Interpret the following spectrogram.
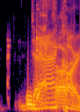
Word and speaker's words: Dakar: Well, that's the, for those playing the home game, that is the official pronunciation of Dakar. Dakar. D-A-K. D-A. I feel like it should be hyphenated. A-A-R. It is D-A-K-A-R.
